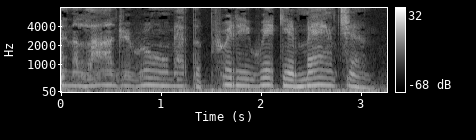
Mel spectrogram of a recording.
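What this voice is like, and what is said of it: Whispering. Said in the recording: “why are you whispering? ... You're whispering.”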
